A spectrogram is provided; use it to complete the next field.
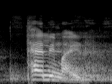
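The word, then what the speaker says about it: phthalimide: formation of potassium salt of थलीमा इड इसमें P silent होता है ठीक है पोटेशियम सॉल्ट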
